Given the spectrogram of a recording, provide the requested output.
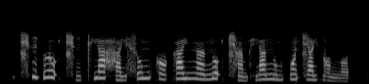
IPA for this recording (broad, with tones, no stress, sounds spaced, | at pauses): t͡ɕʰ i˦ ʔ l o˦ ʔ t͡ɕʰ i˨˩ kʰ j a˥˧ h a˨˩ j s u˦ m k ɔ˧ k a˦ j ŋ ã˧ n̪ o˦ ʔ t͡ɕʰ ã˨˩ m h j a˦ n̪ u˧ m p ɔ̃˥˧ t͡ɕ a˧ j ɡ ɔ˨˩ ŋ ɔ˨ t̚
